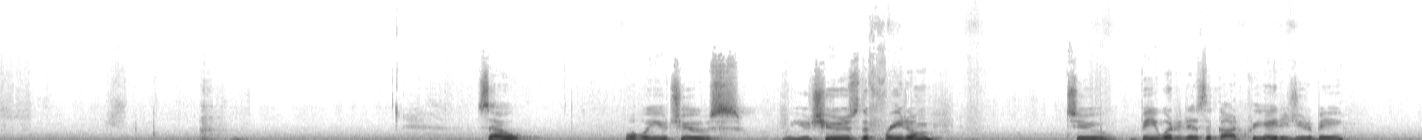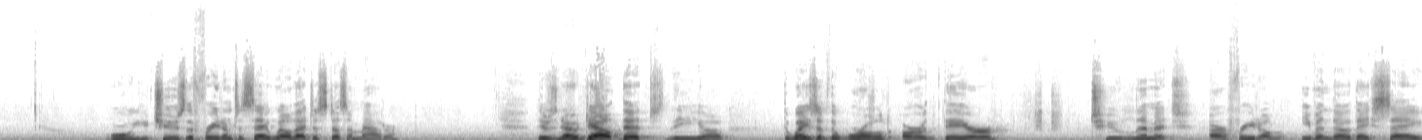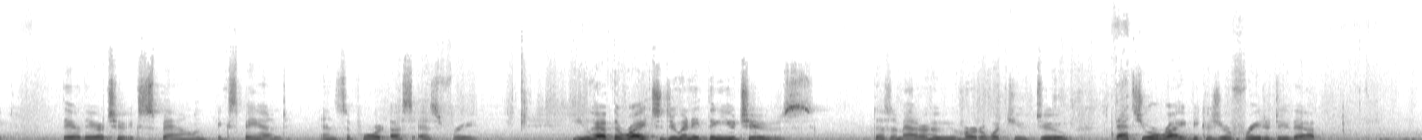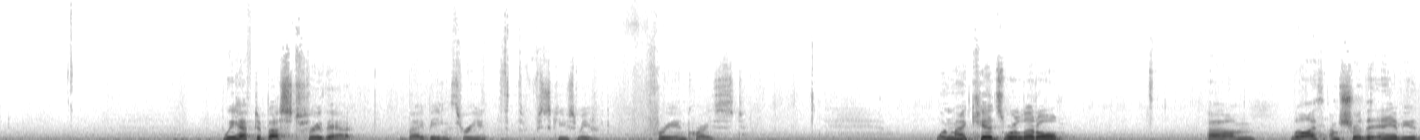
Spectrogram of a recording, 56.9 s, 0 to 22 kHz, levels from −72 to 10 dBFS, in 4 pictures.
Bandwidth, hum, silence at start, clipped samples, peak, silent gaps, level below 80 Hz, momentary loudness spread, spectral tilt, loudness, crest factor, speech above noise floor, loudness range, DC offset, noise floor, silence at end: 14 kHz; none; 0 s; under 0.1%; 0 dBFS; none; -44 dBFS; 23 LU; -5 dB/octave; -19 LUFS; 20 dB; 22 dB; 12 LU; under 0.1%; -40 dBFS; 0 s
